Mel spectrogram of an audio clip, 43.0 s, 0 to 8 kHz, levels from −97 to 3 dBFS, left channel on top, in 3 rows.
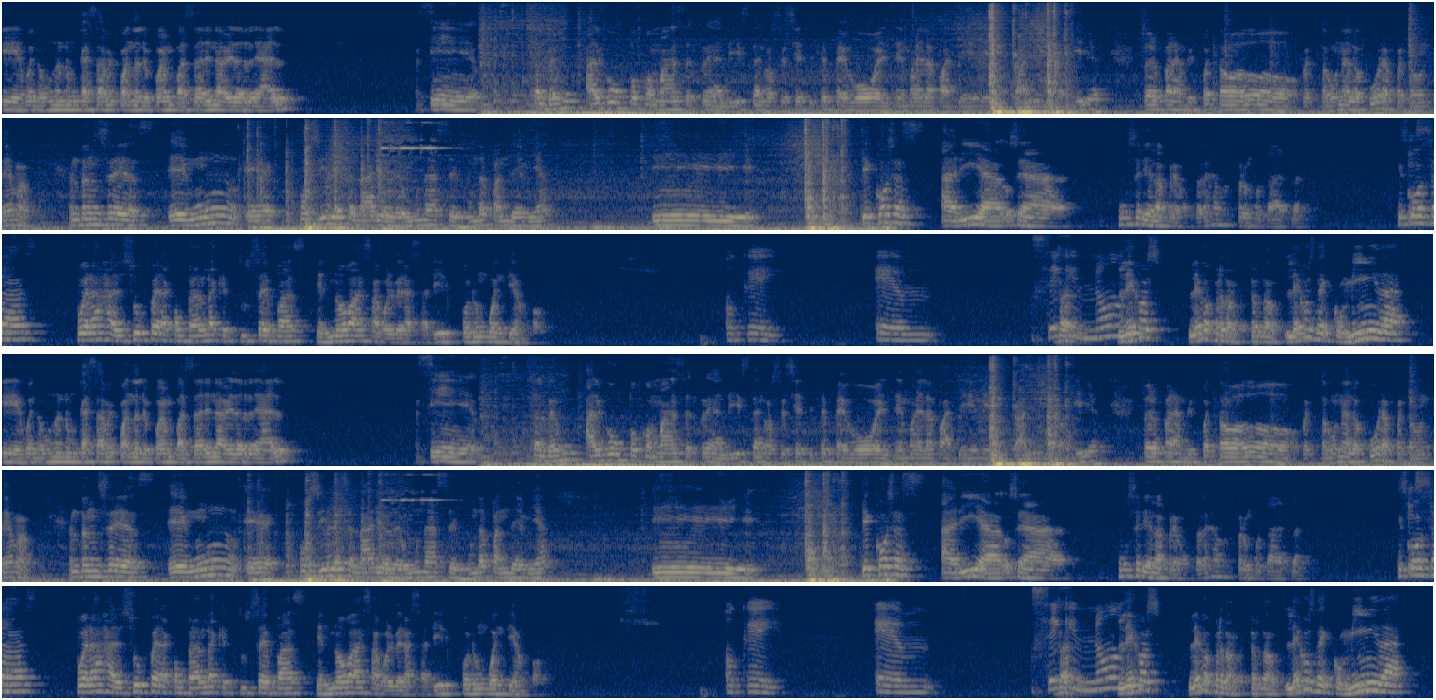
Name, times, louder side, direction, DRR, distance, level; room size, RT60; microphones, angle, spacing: voice 1, 0.0-2.8 4.3-4.9 5.3-10.3 10.6-14.6 15.0-19.8 20.8-21.9 22.9-23.4 23.7-25.0 25.5-27.3 28.3-28.9 29.4-33.9 39.2-39.5 39.8-40.2 40.5-42.6, equal, 15° right, 0.5 m, -42 dB
sound 1, 4.8-23.2, left 1 dB, 60° left, 0.4 m, -36 dB
voice 2, 28.4-28.8 35.9-36.4 37.4-38.0 38.9-39.9, right 2 dB, 65° right, 0.5 m, -48 dB
2.2 x 2.1 x 2.6 m
head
